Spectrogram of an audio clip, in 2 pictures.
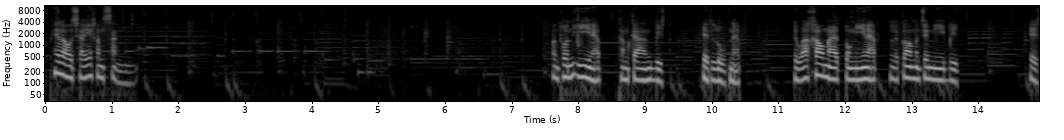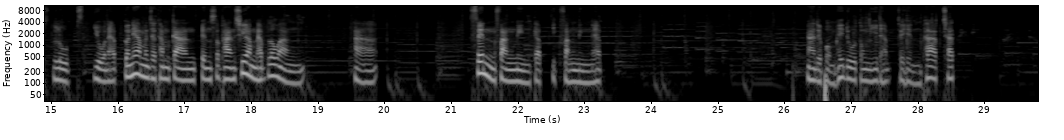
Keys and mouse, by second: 1.9 ctrl+w, 4.1 ctrl+z, 5.1 z, 5.9 alt+shift+middle click, 6.8 z, 7.7 ctrl+e.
